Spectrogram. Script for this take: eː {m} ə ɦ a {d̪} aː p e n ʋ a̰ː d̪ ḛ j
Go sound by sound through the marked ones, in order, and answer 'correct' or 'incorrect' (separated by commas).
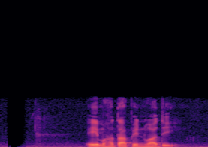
correct, incorrect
